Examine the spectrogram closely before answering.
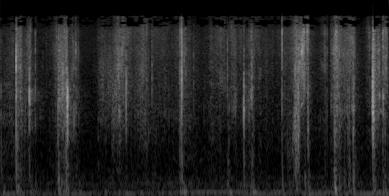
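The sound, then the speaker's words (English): A deck of tarot cards being shuffled, with many quick, soft riffling and slapping bursts in an irregular rhythm, faint and alone without voices. “And with that being said, let's shuffle these cards.”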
